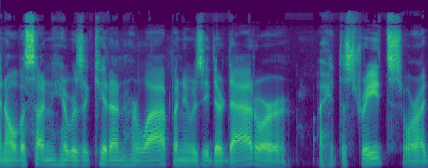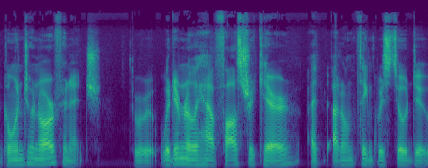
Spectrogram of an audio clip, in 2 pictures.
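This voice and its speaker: A man with a Russian accent speaks very fast at a fairly low pitch, his intonation fairly even, the sound dry and close with no echo over a quiet background. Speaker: motivational speaker. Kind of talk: interview.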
